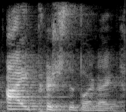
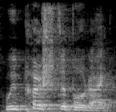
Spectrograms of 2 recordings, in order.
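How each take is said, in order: First: I said with weight, owning it; stress on I. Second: Said in the usual way. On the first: Real, not acted. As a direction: correct yourself, land on I.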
